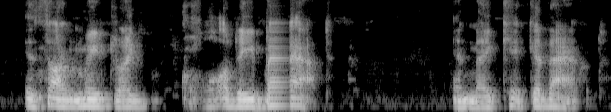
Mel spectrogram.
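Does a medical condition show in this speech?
Yes: neurological disease.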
